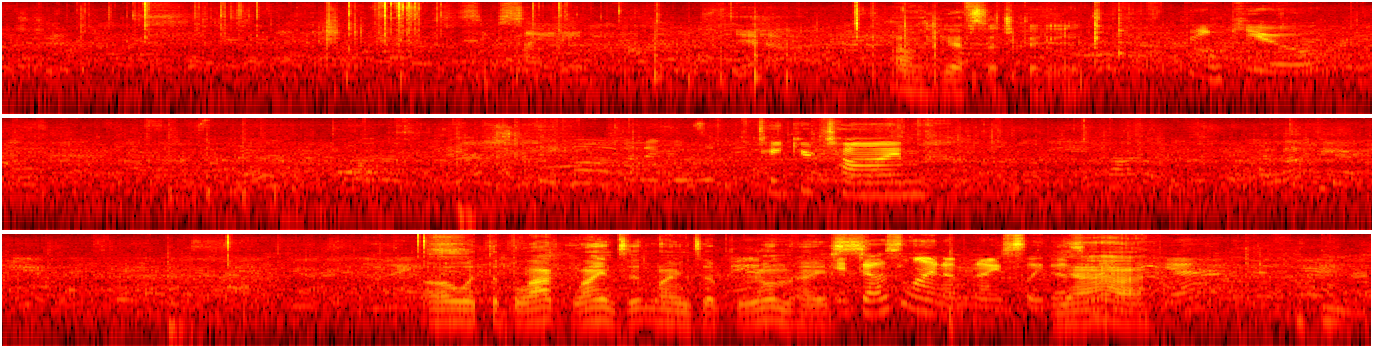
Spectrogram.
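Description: People chatter in the background.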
